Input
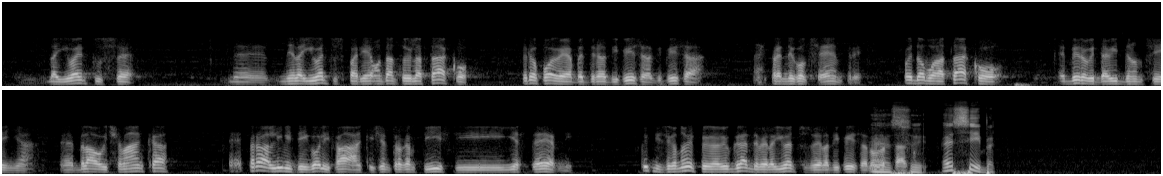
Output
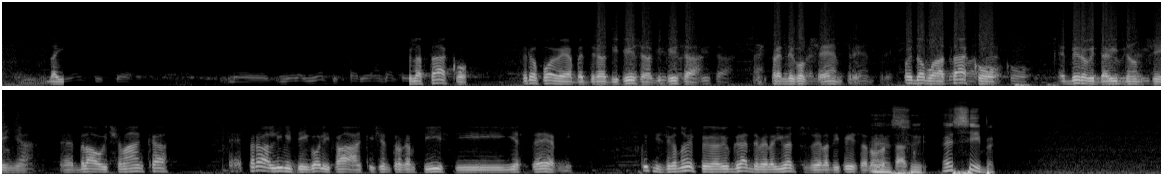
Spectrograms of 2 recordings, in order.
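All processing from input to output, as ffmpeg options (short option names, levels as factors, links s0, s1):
-filter_complex "[0:a]asettb=1/sr,asplit=3[s0][s1][s2];[s0]atrim=end=0.614[s3];[s1]atrim=start=0.61:end=4.08,asetpts=PTS-STARTPTS,afade=t=in:d=0.004:c=qsin,afade=t=out:st=3.466:d=0.004:c=qsin,aderivative,acompressor=threshold=0.00126:ratio=6:attack=3.2:release=140:knee=1:detection=peak,lowpass=f=390:t=q:w=3[s4];[s2]atrim=start=4.076[s5];[s3][s4]acrossfade=d=0.004:c1=hsin:c2=qsin[s6];[s6][s5]acrossfade=d=0.004:c1=qsin:c2=hsin,asettb=1/sr,asplit=3[s7][s8][s9];[s7]atrim=end=5.924[s10];[s8]atrim=start=5.92:end=11.79,asetpts=PTS-STARTPTS,afade=t=in:d=0.004:c=qsin,afade=t=out:st=5.866:d=0.004:c=qsin,highshelf=f=2400:g=10.5,aecho=1:1:321:0.158,atrim=end_sample=258867,acrusher=bits=4:mode=log:mix=0:aa=0.000001[s11];[s9]atrim=start=11.786[s12];[s10][s11]acrossfade=d=0.004:c1=hsin:c2=qsin[s13];[s13][s12]acrossfade=d=0.004:c1=qsin:c2=hsin,acompressor=mode=upward:threshold=0.0141:ratio=2.5,lowshelf=f=270:g=11,volume=0.422"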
